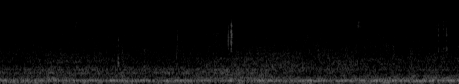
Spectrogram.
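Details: Planar 44D diesel heater fitted in an Alubox for portable camping use, test run: steady low hum with even airflow rush, no knocks or surging; fans running smoothly.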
